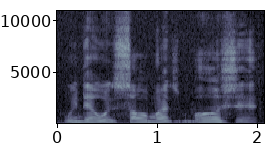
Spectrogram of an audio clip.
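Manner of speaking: very slow, every word weighted; slow heavy emphasis; slow emphatic. Real, not acted. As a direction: drag it out to drive it home. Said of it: "repeated for emphasis".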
